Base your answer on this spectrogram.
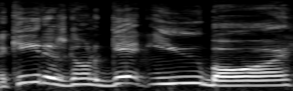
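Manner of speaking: very high Southern drawl. Retelling a fan's shout at the wrestler: imitating a Southern redneck fan. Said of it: "that accent on top of that particular line".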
